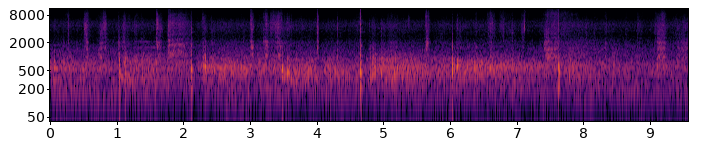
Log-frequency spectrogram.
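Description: Soft tennis rally: the rubber ball struck by rackets back and forth, sharp hits every second or so, over a steady background of spectator noise.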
